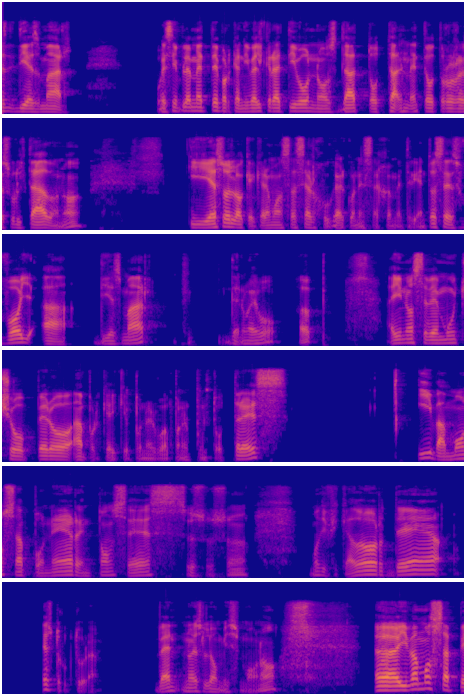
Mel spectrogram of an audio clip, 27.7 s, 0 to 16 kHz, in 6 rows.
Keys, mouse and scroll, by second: 7.8-9.5 drag, 13.4-14.6 middle drag, 14.6-16.2 drag, 21.8-23.5 drag, 21.8-23.5 right drag, 24.4-26.8 middle drag.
